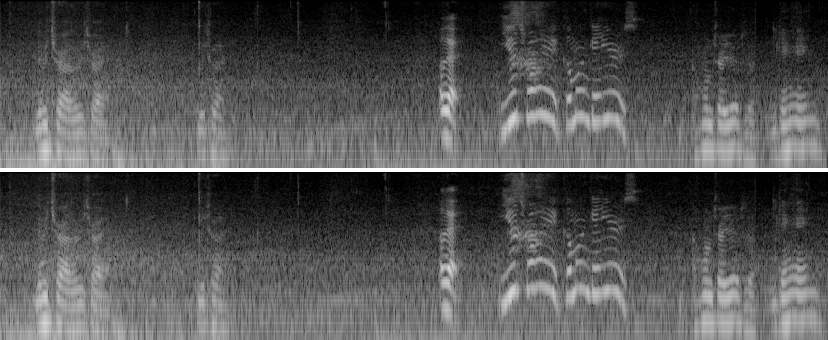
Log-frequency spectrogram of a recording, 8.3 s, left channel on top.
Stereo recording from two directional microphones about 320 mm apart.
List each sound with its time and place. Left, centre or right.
0.4 s speech: centre
4.4 s speech: centre
7.1 s speech: centre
